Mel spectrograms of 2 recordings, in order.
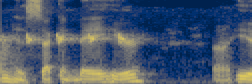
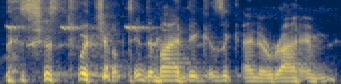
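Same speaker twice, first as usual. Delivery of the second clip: higher, giggling through the explanation; real laughing speech; 6 semitones higher, 4 dB louder than usual. Real, not acted. Vlogger explaining a silly rhyme, laughing. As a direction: talk while still cracking up.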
